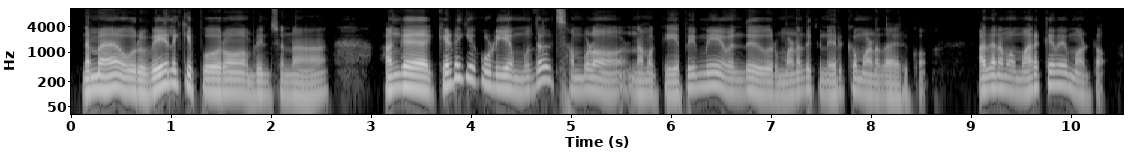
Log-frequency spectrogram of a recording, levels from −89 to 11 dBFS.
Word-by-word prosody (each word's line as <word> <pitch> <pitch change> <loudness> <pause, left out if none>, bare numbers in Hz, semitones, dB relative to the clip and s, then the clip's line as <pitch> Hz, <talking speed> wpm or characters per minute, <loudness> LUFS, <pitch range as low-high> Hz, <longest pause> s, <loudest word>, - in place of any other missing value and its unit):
நம்ம 130 +3 +6 0.3
ஒரு 115 -3 +3
வேலைக்கி 170 +2 +4
போறோம் 110 -1 +3
அப்டீன்னு 100 0 -5
சொன்னா, 95 -1 -4 0.9
அங்க 145 +4 +5 0.4
கெடைக்கக்கூடிய 175 - +2 0.2
முதல் 195 - -2 0.2
சம்பளம் 120 -4 -2 0.3
நமக்கு 105 -2 -6
எப்பயுமே 150 +7 -3 0.2
வந்து 115 +2 -5 0.2
ஒரு 100 - -4
மனதுக்கு 115 +3 -5
நெருக்கமானதா 100 -3 -4
இருக்கும். 90 -4 -15 0.5
அத 140 +3 +2
நம்ம 130 -2 -4
மறக்கவே 165 +6 -1
மாட்டோம். 95 -4 -10
120 Hz, 120 wpm, -21 LUFS, 105-150 Hz, 0.9 s, நம்ம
